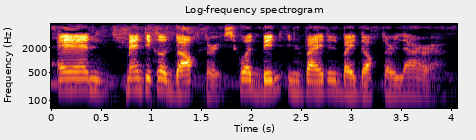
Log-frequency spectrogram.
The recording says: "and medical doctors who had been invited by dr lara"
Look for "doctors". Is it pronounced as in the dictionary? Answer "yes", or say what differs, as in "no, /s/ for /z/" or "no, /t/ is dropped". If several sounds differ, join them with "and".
no, /s/ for /z/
